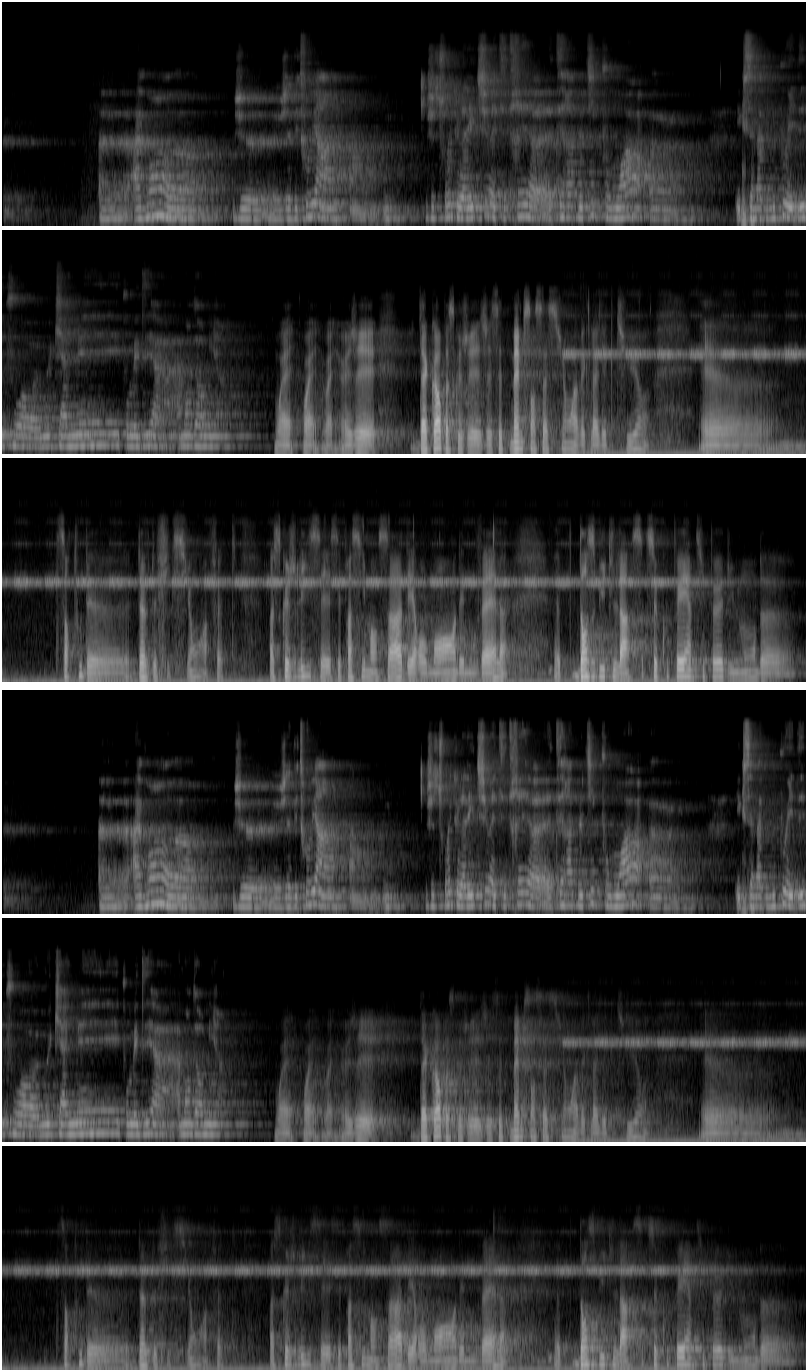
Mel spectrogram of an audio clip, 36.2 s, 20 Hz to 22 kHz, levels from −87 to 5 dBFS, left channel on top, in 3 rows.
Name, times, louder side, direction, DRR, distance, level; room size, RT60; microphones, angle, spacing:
voice 1, 1.4-5.9 6.3-15.4 32.1-32.4, right 2 dB, 40° right, 5 dB, 1.0 m, -40 dB
voice 2, 16.1-24.1 24.9-27.4 28.1-36.0, left 6 dB, 50° left, 14 dB, 0.3 m, -35 dB
sound 1, 20.4-34.4, left 2 dB, 30° left, 1.2 m, -44 dB
23.5 x 16.0 x 3.2 m, 2.7 s
head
